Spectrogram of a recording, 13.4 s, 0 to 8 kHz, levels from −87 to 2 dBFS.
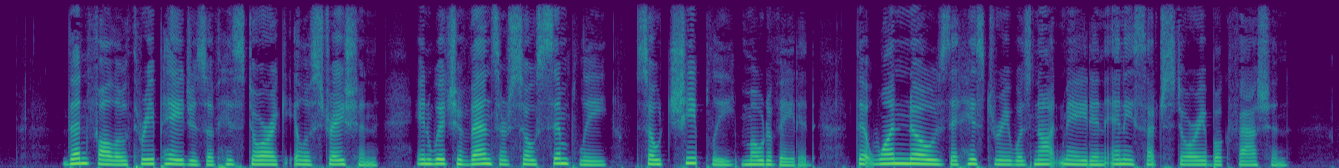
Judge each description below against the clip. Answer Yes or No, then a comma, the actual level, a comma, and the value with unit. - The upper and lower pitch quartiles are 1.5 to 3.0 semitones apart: Yes, average, 2.7 semitones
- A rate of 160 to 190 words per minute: No, slow, 135 wpm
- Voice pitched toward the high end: Yes, high, 195 Hz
